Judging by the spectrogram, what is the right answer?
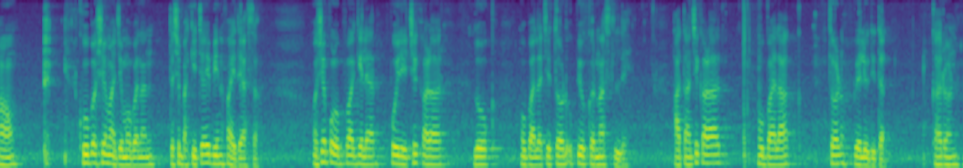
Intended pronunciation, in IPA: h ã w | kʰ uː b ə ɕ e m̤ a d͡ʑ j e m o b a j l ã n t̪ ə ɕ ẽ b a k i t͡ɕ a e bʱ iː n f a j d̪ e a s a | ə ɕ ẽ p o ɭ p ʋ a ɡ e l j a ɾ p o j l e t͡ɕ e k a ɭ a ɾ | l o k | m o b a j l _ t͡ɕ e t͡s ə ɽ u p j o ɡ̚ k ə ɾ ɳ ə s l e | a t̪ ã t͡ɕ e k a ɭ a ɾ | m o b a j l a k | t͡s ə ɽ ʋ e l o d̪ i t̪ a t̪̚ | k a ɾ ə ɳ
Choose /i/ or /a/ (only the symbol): a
